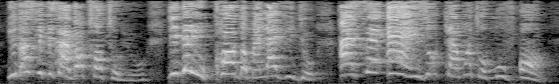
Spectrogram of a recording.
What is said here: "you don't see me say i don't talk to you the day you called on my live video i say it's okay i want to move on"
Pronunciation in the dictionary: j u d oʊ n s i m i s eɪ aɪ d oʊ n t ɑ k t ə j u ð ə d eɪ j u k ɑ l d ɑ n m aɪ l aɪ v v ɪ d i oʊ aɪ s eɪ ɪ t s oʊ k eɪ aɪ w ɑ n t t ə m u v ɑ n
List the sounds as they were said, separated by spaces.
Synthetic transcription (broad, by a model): j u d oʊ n s i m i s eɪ aɪ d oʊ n t ɑ k t ə j u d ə d eɪ j u k ɑ l d ɑ n m aɪ l aɪ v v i d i oʊ aɪ s eɪ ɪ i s oʊ k eɪ aɪ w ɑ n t t ə m u v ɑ n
